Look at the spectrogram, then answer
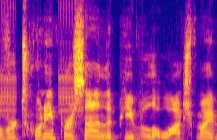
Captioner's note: buzzer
